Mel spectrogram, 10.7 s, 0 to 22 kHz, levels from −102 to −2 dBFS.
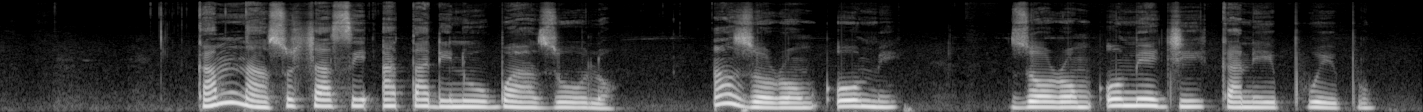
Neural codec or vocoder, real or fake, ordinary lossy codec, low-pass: none; real; none; 19.8 kHz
